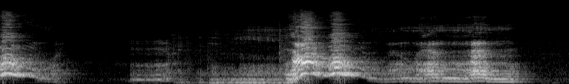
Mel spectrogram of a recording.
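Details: Clumber Spaniel giving a low rumbling growl that builds into two rough barks, followed by a drawn-out whining, grumbling vocalisation before falling quiet.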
